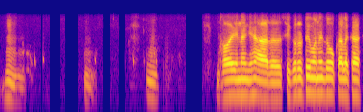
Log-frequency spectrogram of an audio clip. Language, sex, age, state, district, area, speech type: Santali, male, 30-45, Jharkhand, East Singhbhum, rural, conversation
